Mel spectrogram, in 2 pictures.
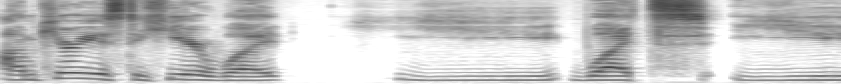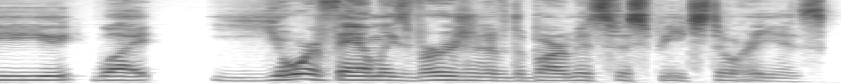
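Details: Adult man speaking; stuttering.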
